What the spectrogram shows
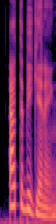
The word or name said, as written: at the beginning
